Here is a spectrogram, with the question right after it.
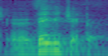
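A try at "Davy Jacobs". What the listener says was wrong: Yeah, with an S at the end. It's close enough though.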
